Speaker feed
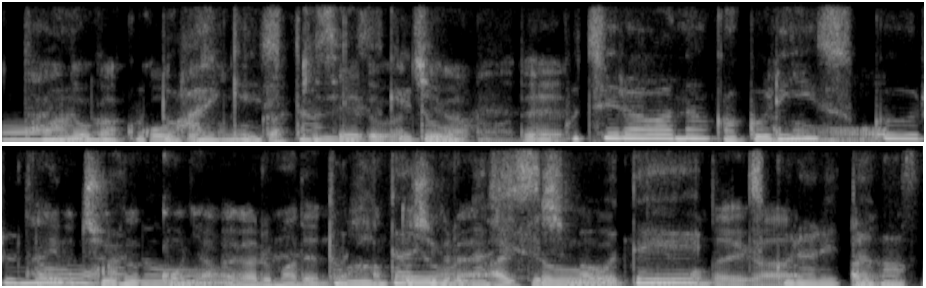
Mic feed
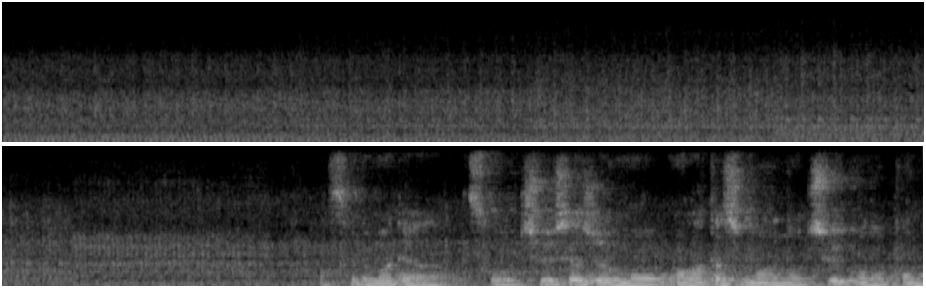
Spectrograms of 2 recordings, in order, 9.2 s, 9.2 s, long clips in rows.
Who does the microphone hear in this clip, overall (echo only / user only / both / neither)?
user only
